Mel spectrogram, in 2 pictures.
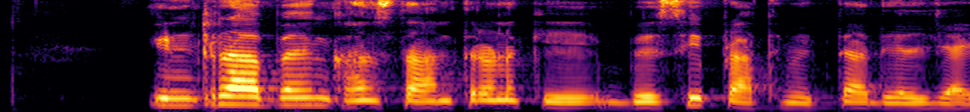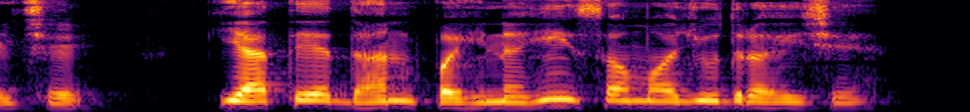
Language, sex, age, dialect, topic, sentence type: Maithili, male, 25-30, Eastern / Thethi, banking, statement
